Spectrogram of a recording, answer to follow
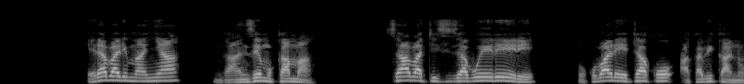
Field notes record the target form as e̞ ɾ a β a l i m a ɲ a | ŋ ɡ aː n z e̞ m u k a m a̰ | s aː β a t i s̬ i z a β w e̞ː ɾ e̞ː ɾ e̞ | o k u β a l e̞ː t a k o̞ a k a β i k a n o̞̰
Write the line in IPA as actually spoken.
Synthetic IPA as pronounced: e̞ ɾ a β a l i m a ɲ a | ŋ ɡ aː n z e̞ m u k a m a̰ | s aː β a t i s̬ i z a β w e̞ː ɾ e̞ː ɾ e̞ | o k u β a l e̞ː t a k o̞ a k a β i k a n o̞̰

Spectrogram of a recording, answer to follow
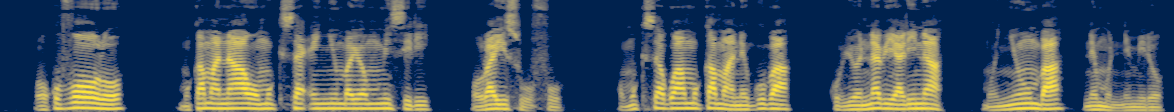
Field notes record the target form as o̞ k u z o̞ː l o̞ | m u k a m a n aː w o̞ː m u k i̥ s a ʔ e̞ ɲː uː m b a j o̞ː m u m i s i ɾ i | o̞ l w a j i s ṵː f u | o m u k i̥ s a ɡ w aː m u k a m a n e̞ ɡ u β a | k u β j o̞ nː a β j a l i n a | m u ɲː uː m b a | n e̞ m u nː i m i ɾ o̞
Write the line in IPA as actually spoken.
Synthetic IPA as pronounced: o̞ k u v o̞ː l o̞ | m u k a m a n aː w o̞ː m u k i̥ s a ʔ e̞ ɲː uː m b a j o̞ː m u m i s i ɾ i | o̞ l w a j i s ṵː f u | o m u k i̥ s a ɡ w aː m u k a m a n e̞ ɡ u β a | k u β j o̞ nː a β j a l i n a | m u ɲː uː m b a | n e̞ m u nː i m i ɾ o̞

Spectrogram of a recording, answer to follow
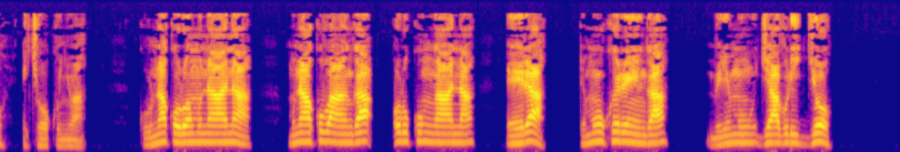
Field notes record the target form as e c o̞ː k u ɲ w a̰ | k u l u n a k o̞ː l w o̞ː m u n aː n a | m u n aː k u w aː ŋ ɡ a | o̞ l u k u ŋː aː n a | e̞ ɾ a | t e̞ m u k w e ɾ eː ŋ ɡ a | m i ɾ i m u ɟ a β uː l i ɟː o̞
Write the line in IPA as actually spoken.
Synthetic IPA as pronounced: e c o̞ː k u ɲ w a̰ | k u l u n a k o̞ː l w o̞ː m u n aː n a | m u n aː k u β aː ŋ ɡ a | o̞ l u k u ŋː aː n a | e̞ ɾ a | t e̞ m u k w e ɾ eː ŋ ɡ a | m i ɾ i m u ɟ a β u l i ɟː o̞

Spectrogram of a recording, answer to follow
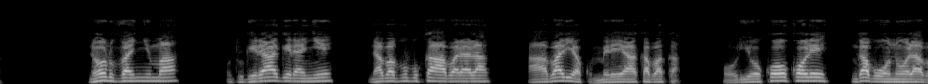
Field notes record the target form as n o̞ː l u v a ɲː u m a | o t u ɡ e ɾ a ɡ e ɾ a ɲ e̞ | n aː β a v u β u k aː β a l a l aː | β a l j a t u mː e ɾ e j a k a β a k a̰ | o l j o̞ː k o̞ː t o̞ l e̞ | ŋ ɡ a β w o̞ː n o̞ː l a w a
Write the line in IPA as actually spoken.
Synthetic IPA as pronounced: n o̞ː l u v a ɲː u m a | o t u ɡ e ɾ a ɡ e ɾ a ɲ e̞ | n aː β a v u β u k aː β a l a l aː | β a l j a k u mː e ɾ e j a k a β a k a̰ | o l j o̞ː k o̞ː k o̞ l e̞ | ŋ ɡ a β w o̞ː n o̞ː l a β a

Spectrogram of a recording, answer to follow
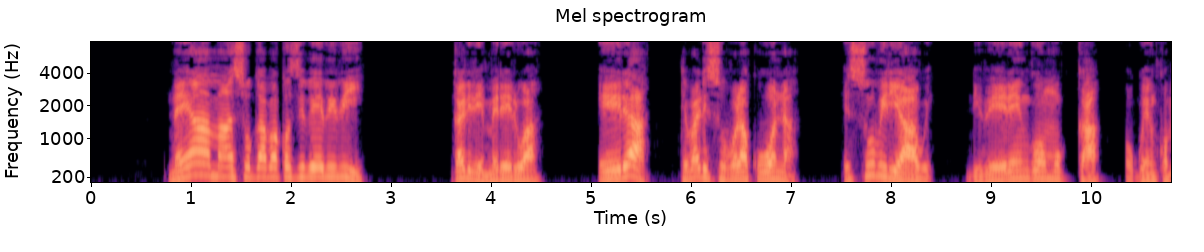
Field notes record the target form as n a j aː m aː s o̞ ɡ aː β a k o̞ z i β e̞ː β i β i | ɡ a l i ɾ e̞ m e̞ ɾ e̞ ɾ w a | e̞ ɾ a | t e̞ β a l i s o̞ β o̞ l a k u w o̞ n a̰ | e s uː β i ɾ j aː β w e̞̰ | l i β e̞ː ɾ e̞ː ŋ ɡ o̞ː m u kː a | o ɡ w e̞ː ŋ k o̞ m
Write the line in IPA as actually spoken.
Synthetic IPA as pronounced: n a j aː m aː s o̞ ɡ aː β a k o̞ z i β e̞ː β i β i | ɡ a l i ɾ e̞ m e̞ ɾ e̞ ɾ w a | e̞ ɾ a | t e̞ β a l i s o̞ β o̞ l a k u w o̞ n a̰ | e s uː β i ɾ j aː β w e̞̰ | l i β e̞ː ɾ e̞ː ŋ ɡ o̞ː m u kː a | o ɡ w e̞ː ŋ k o̞ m

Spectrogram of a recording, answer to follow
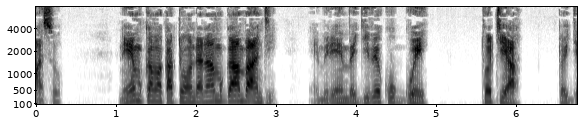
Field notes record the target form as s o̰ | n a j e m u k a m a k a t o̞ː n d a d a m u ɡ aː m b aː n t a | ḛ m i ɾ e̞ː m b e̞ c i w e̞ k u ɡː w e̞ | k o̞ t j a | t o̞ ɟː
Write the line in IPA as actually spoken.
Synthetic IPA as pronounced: s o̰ | n e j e m u k a m a k a t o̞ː n d a n a m u ɡ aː m b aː n t i | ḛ m i ɾ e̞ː m b e̞ ɟ i β e̞ k u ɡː w e̞ | t o̞ t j a | t o̞ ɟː

